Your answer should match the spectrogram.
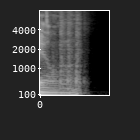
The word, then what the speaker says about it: Illinois: I think it's Illinois. – Yeah. – I think the S is silent. – I say Illinois.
